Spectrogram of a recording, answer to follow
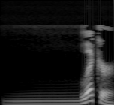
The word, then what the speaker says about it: lekor: liquor Malay pronunciation liquor keropok lekor Malay pronunciation croco liquor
